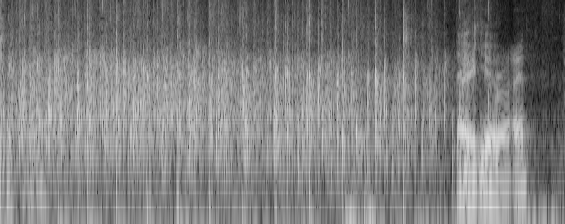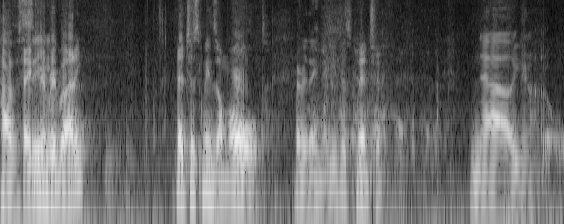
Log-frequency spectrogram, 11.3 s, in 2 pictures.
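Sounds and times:
round of applause: 0.0 - 4.8
speech: 4.6 - 6.6, 7.4 - 9.6, 10.4 - 11.2
laughter: 8.8 - 10.2.

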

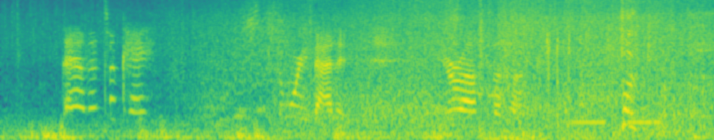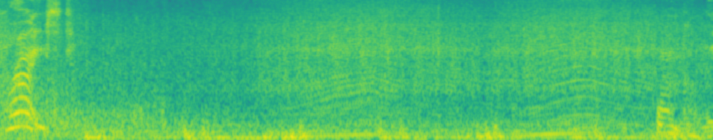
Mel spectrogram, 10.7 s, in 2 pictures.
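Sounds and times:
car engine rumble as car skids off the road: 0.0 - 10.6
rising whines of sliding car: 1.2 - 9.0
speech: 2.4 - 6.0, 10.3 - 10.6.

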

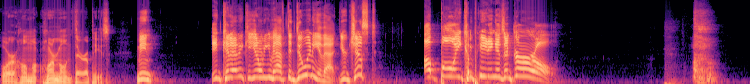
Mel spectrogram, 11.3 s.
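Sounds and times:
speech: 0.0 - 2.4, 3.2 - 5.7, 6.4 - 8.4, 10.4 - 10.8
person sneezing: 10.0 - 10.9.

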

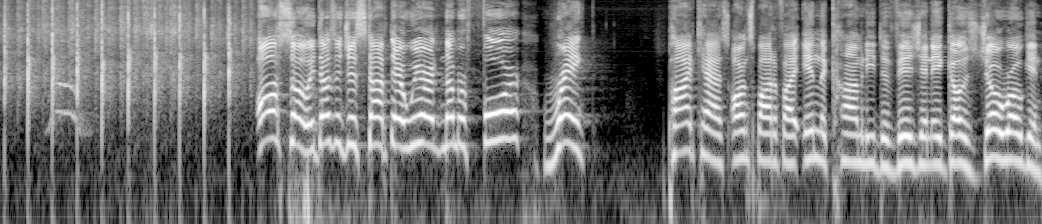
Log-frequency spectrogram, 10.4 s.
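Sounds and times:
hand claps: 0.0 - 2.6
whistle or whoop: 0.5 - 1.0
speech: 2.6 - 6.0, 6.7 - 10.4.

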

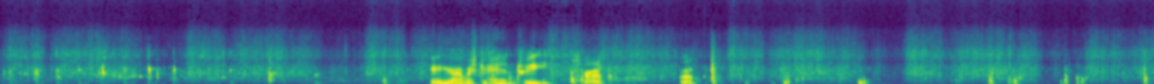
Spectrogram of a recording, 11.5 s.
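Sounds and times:
liquor glugging from a jug into a cup: 0.1 - 3.6
speech: 4.3 - 6.2, 6.8 - 7.1.

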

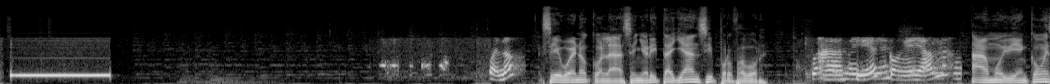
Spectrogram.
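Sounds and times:
telephone call ringing tone: 0.0 - 1.2
speech: 4.9 - 10.4.

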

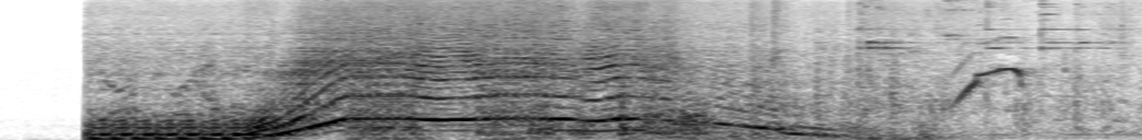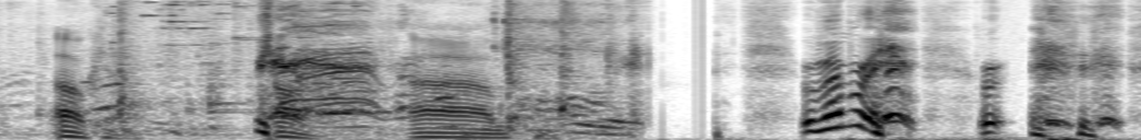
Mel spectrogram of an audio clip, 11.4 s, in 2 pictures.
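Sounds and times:
motorcycle engine revving: 0.4 - 4.3
speech: 6.0 - 6.4, 9.8 - 11.4
laughter: 6.9 - 9.0, 10.0 - 11.4.

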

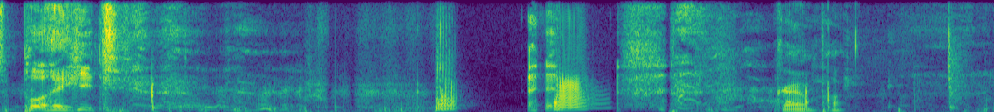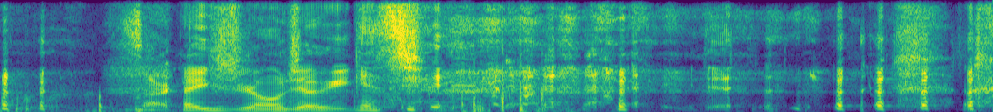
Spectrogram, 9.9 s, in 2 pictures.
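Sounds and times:
speech: 0.0 - 1.0, 2.7 - 3.3, 3.9 - 4.4, 5.0 - 8.2
fart noise: 2.1 - 3.1
laughter: 4.6 - 5.6, 6.9 - 9.9.

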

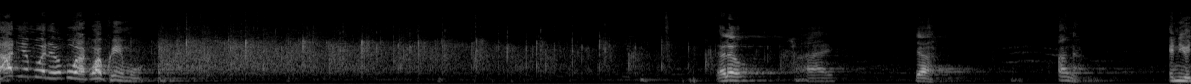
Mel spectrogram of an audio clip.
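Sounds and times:
speech: 0.4 - 1.6, 7.2 - 8.4, 9.2 - 9.5, 10.6 - 10.9, 11.7 - 11.9
audience clapping hands: 1.4 - 8.3.

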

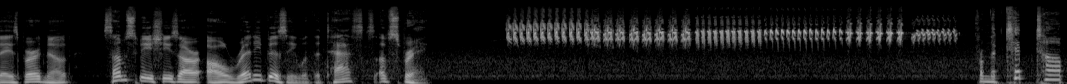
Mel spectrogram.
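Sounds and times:
speech: 0.0 - 4.4, 9.8 - 10.6
white-winged crossbill rapid trilling song: 4.9 - 9.7.

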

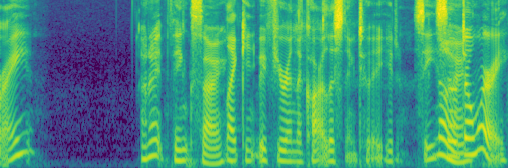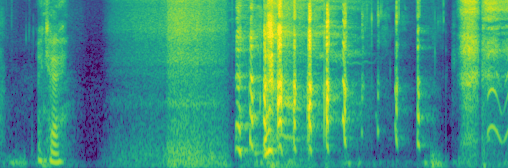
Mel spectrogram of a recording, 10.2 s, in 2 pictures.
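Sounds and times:
speech: 0.0 - 0.4, 1.4 - 5.8
woman blowing her nose on the microphone: 6.3 - 7.5
laughter: 7.4 - 10.1.

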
